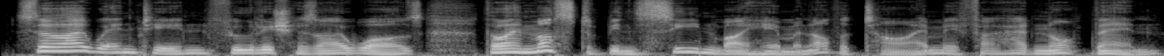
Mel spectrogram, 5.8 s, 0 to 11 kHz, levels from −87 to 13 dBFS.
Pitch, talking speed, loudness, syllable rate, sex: 120 Hz, 235 wpm, -18 LUFS, 4.9 syllables/s, male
